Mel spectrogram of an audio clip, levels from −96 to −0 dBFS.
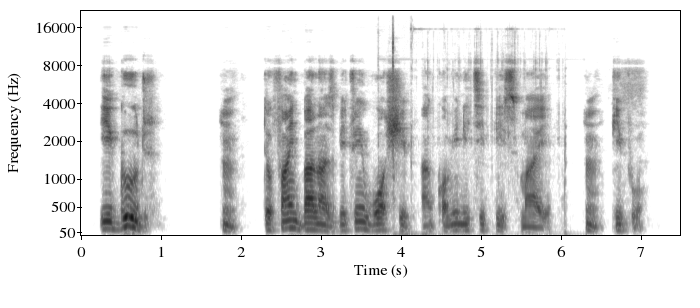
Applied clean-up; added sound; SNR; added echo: neural mask model RNNoise.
